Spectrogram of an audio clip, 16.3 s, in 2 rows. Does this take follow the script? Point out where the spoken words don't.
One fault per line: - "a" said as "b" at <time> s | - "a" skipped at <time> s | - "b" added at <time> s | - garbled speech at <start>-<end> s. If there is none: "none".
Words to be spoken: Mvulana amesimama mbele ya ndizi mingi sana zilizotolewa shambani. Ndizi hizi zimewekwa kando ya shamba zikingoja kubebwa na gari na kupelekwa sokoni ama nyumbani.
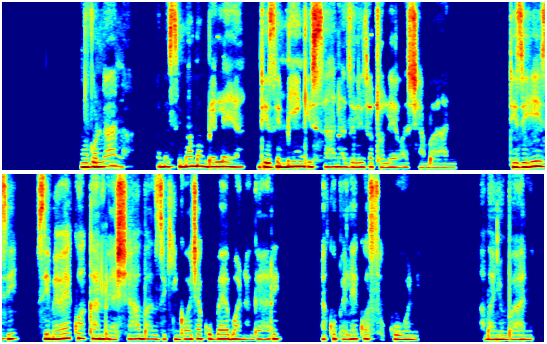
none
